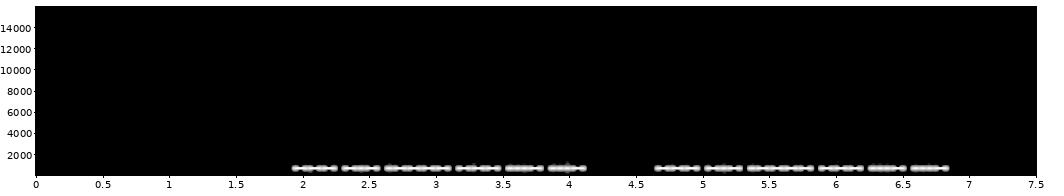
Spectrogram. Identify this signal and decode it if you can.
Morse code, heard as a keyed tone, about 46 wpm, 700 Hz. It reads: OK1OVV OK1OVV
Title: DXCC-100 Call Signs - 6 Characters - Repeated 2x - 45wpm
